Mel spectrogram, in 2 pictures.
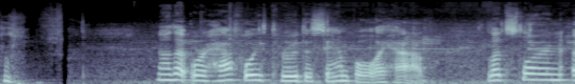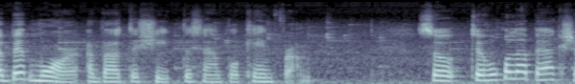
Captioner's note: gremlin giggles; sheep flock in the mountains noises throughout this segment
